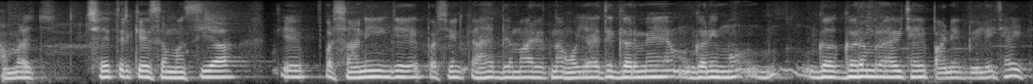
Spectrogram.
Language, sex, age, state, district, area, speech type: Maithili, male, 60+, Bihar, Sitamarhi, rural, spontaneous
